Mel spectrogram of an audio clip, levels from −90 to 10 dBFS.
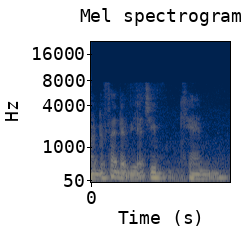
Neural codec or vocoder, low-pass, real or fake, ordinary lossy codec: none; none; real; none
